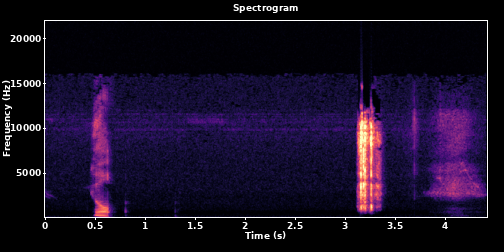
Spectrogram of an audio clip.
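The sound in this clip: A camera shutter fires to take a photo, a short crisp clicking burst that follows a brief spoken word and some quiet.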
